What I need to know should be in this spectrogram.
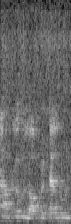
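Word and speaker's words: L'Hôpital: एच जो है यहाँ पे क्या होता है? साइलेंट होता है। ठीक है, एच और एस क्या हो जाता है? मतलब साइलेंट क्या होता है? हम लोग बोलते हैं एल हॉस्पिटल को क्या बोलते हैं? लॉपिटल रूल बोलते हैं।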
